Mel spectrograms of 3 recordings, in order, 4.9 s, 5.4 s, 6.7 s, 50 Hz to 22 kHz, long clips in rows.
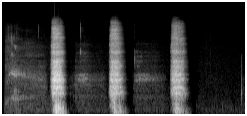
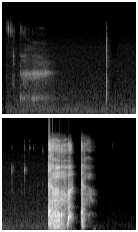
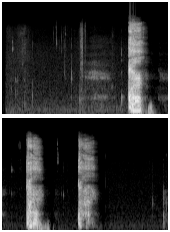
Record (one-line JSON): {"exhalation_length": "4.9 s", "exhalation_amplitude": 31585, "exhalation_signal_mean_std_ratio": 0.29, "cough_length": "5.4 s", "cough_amplitude": 32767, "cough_signal_mean_std_ratio": 0.23, "three_cough_length": "6.7 s", "three_cough_amplitude": 32583, "three_cough_signal_mean_std_ratio": 0.23, "survey_phase": "beta (2021-08-13 to 2022-03-07)", "age": "45-64", "gender": "Female", "wearing_mask": "No", "symptom_new_continuous_cough": true, "smoker_status": "Never smoked", "respiratory_condition_asthma": false, "respiratory_condition_other": false, "recruitment_source": "Test and Trace", "submission_delay": "-1 day", "covid_test_result": "Negative", "covid_test_method": "LFT"}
